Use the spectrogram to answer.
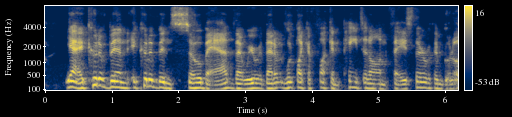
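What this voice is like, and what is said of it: Usual voice. Nothing is said of it.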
